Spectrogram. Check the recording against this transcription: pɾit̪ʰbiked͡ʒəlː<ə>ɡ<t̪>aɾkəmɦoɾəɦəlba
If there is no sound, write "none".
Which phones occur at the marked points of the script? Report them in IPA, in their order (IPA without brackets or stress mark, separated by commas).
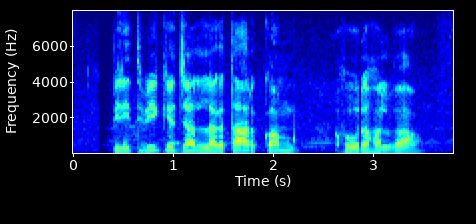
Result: ə, t̪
